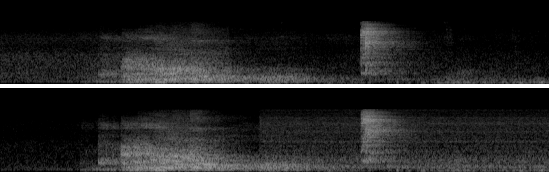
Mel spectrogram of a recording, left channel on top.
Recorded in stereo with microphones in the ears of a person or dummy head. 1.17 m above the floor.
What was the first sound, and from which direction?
A zipper, 20° right (ahead or behind).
